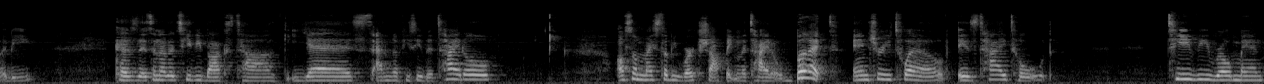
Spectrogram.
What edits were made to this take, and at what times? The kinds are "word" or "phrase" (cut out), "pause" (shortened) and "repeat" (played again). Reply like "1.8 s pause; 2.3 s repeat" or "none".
8.5 s pause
